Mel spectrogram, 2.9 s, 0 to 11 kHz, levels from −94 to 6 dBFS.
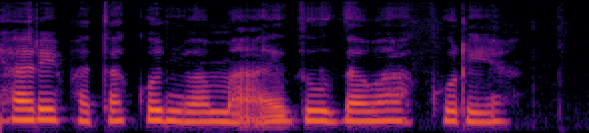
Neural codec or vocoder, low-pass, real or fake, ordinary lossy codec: vocoder, 22.05 kHz, 80 mel bands, WaveNeXt; none; fake; none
